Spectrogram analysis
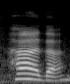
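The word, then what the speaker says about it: هذا: okay so number one hada it's pronounced as ha okay so it's pronounced as hada but it is written without the first alif where is the first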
